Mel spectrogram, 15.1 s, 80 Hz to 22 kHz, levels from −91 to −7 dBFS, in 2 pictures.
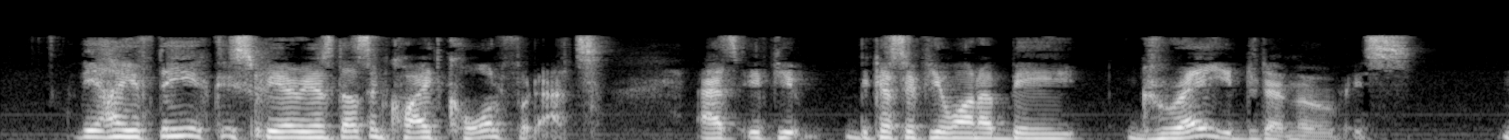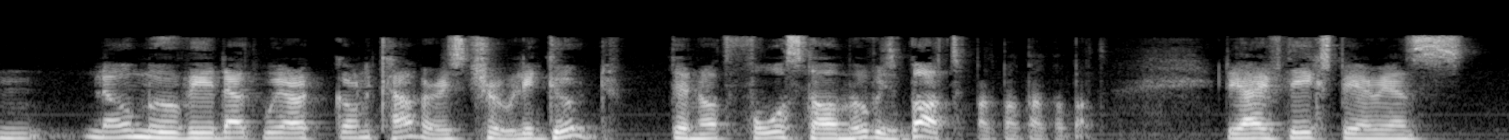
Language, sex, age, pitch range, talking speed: English, male, 30-49, 120-145 Hz, 175 wpm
